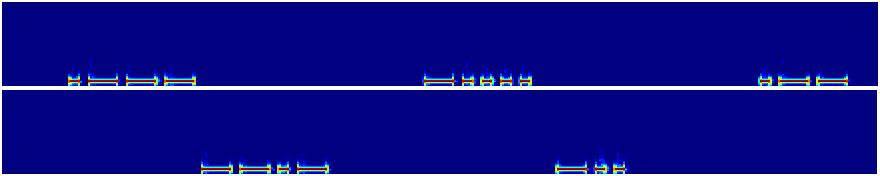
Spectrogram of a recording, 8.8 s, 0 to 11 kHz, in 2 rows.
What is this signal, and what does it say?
Morse code, heard as a keyed tone, about 25 wpm, spaced as for 7 wpm, 700 Hz. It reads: J6WQD
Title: USA Call Signs - 6 Characters - 8x Character Spacing - 25wpm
